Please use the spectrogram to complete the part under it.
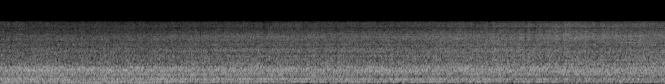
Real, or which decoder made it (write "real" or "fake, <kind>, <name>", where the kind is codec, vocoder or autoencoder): real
